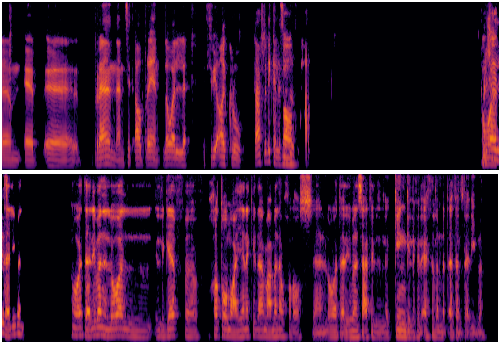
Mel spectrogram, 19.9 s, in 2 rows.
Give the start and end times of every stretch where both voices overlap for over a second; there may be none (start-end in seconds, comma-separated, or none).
none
